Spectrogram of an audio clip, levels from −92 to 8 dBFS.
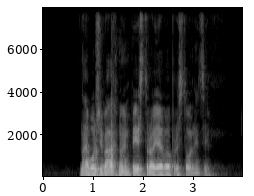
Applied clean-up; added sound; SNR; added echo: none; Knock; 11 dB; reverberation time 0.3 s.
